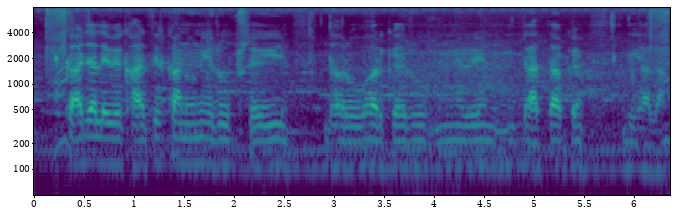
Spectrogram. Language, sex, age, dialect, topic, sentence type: Bhojpuri, male, <18, Southern / Standard, banking, statement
